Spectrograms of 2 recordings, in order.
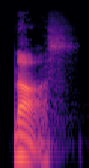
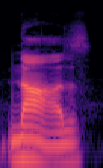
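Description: First: The name ends with an S sound. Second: The name ends with a Z sound. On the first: The speaker calls it wrong. "everybody in chat is saying I say it weird" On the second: The speaker calls it right. "like with a Z at the end"

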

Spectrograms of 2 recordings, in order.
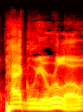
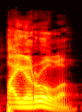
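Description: First: The 'gli' is said with a hard G. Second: The 'gli' sounds like a Y. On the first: "So Pagliarulo in English" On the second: "as we Italians would say, you got to do your hand like this"

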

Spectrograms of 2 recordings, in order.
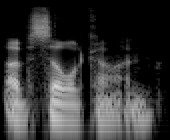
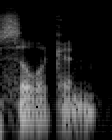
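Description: First: The last syllable keeps a full 'on' vowel. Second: The last syllable shrinks to a bare 'n'. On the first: "changing the end of silicon" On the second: "shrink them down to n at the end instead of on"

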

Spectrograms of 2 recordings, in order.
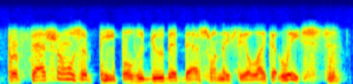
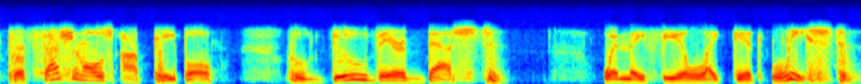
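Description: First: It is said at a normal pace. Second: It is said a little more slowly.

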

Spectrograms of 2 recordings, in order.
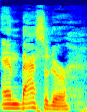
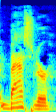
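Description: First: Each syllable of the word is clearly enunciated. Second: The word is said quickly without careful enunciation. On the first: The speaker calls it right. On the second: The speaker calls it wrong.

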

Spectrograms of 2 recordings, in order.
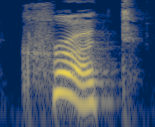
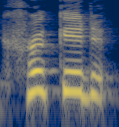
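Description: First: The -ed ending is only a final consonant. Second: The -ed ending is a separate syllable. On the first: "If these words were pronounced like most English words ending in ed" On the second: "has the same unusual pronunciation of the suffix ed"

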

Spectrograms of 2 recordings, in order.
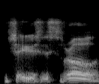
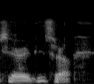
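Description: First: The name is said in a traditional pronunciation. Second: The name is said in a modern pronunciation. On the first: The speaker calls it right. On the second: The speaker calls it wrong.

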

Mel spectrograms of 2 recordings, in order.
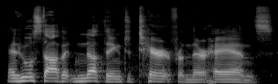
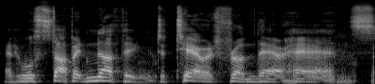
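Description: First: The line is read in a plain, ordinary voice. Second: The line is read in a dark, sinister voice. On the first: The speaker calls it wrong. "You didn't say it in a sinister enough voice" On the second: The speaker calls it right. "That's better"

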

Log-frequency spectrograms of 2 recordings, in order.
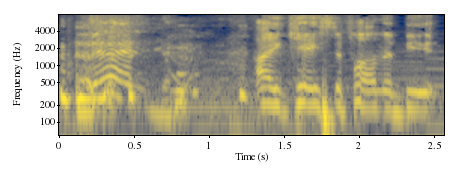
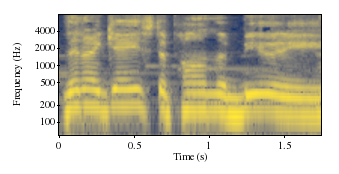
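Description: First: The sentence is read with a pause inside it. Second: The sentence is read straight through without a pause. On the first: The speaker calls it right. "It's unnecessary" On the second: The speaker calls it wrong. "Nope. That was there's a pause there"

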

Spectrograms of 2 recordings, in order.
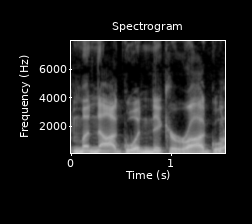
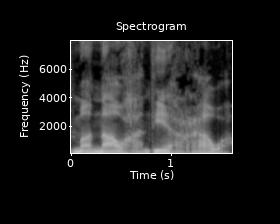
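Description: First: The names are said with plain English sounds. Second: The names are said with native Spanish-style sounds. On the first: The speaker calls it wrong. "Why would I just call it" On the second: The speaker calls it right. "When it's ... Much better"

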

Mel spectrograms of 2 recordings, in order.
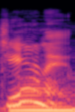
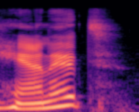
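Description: First: The name starts with an English J sound. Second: The name starts with an H sound. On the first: It is said the English way. "But we're not in Mexico, so we say Janet" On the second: It is said the Mexican Spanish way. "if we were down in Mexico, Janet's name would be Hannet because they don't say J's"

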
